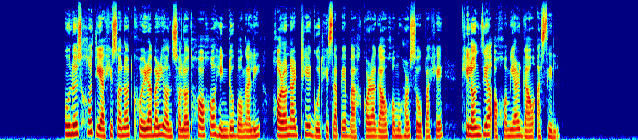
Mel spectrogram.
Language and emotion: Assamese, neutral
